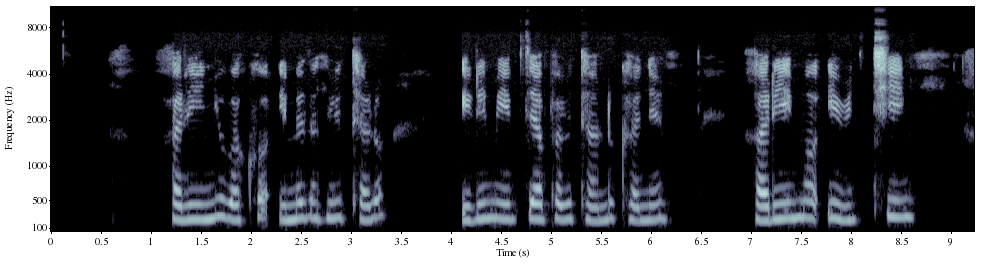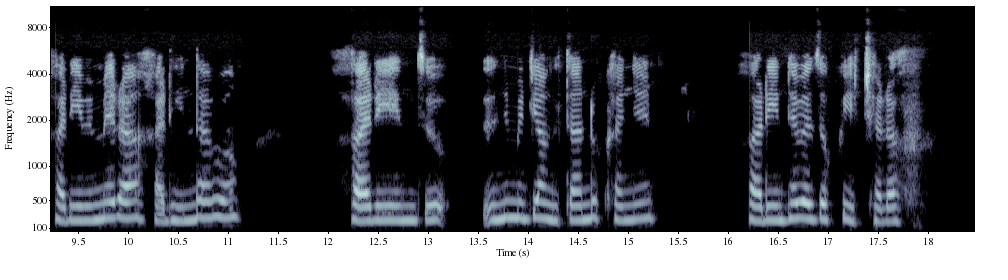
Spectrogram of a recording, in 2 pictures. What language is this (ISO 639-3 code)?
kin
